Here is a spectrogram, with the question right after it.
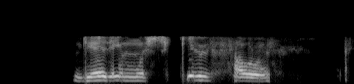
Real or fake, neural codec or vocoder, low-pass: fake; codec, 24 kHz, 1.5 kbps, HILCodec; 3.6 kHz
